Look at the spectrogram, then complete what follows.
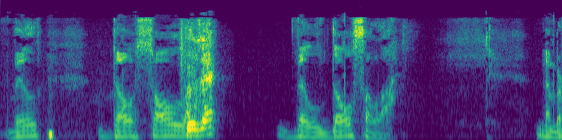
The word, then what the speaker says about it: Vildosola: I guess Gustavo Villasolo from San Diego. I will never pronounce his name right. Vildosola.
